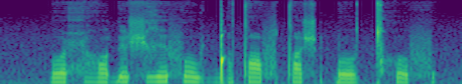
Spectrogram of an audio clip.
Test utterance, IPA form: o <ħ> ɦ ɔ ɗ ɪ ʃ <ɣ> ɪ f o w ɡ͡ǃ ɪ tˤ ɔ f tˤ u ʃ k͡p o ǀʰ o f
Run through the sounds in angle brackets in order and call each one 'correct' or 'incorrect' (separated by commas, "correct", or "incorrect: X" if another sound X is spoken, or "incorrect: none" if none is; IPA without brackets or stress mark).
correct, correct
